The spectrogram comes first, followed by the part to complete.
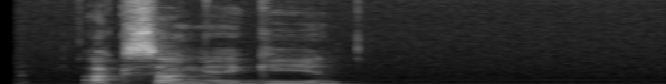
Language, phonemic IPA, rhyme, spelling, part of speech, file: Norwegian Bokmål, /akˈsaŋ.ɛɡyːn̩/, -yːn̩, accent aiguen, noun, Nb-accent aiguen.ogg
- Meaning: definite singular of accent aigu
